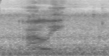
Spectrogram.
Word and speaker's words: Ali: A, short sound. Ali.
